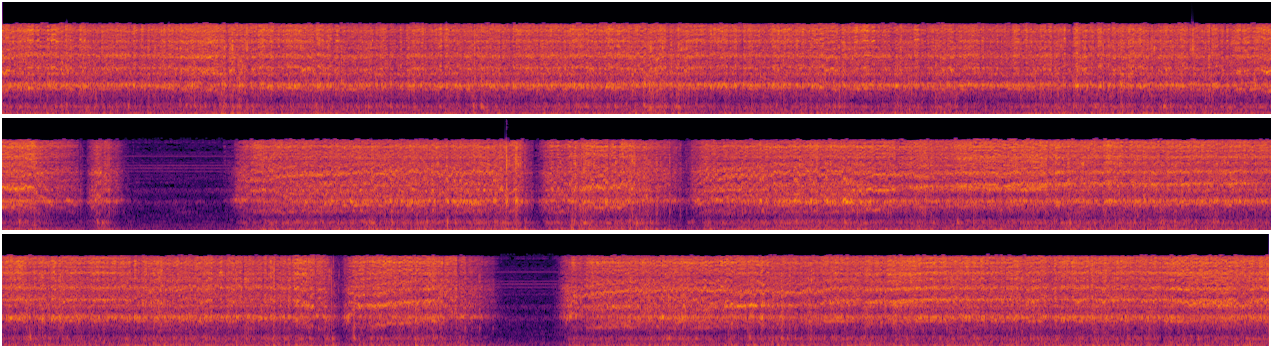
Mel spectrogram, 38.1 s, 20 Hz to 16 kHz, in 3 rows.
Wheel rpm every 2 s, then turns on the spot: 230, 230, 230, 230, 230, 230, 70, 120, 150, 130, 200, 220, 240, 200, 90, 130, 210, 230, 220.
none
